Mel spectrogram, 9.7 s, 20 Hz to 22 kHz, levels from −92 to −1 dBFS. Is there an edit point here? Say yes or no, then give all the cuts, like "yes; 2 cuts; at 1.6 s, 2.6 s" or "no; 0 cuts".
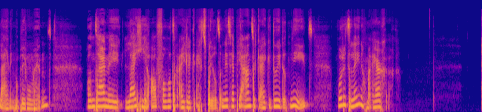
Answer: no; 0 cuts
